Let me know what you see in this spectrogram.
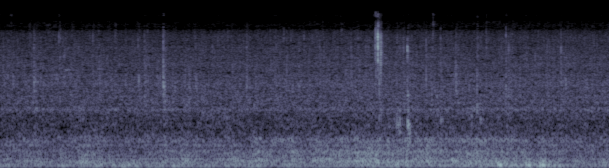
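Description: Steady rain falling during a thunderstorm, with a low, uneven rumble underneath and a few sharp drop taps, the loudest a little under four seconds in.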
